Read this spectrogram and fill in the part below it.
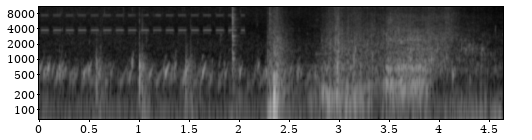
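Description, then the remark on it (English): Water mixed with spores churns and gurgles in a tank with uneven bubbling pops, then gives way to a louder, steady rushing hiss as the mixture is aerated and pressurized, with no voices. “The spores are being mixed with water in the tank as designed. It's being aerated and pressurized as designed.”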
